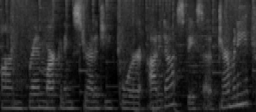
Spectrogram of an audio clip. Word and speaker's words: Adidas: You'll hear me say either Adidas or Adidas because in America everyone says Adidas, but everywhere else in the world says Adidas because that's actually the correct way to say it.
